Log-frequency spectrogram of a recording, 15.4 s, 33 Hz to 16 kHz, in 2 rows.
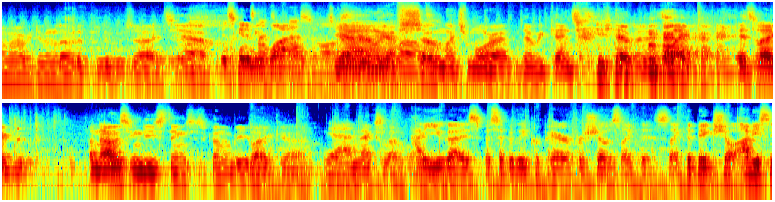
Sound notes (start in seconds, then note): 5.5 laughs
